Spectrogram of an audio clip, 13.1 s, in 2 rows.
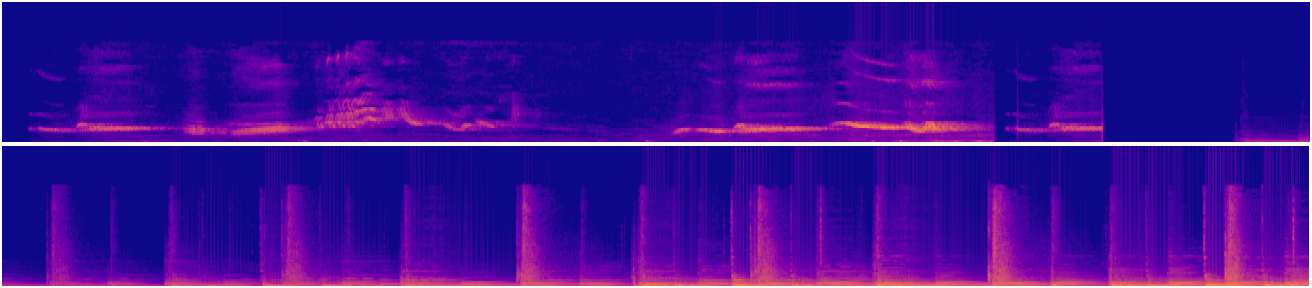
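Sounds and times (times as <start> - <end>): bird chirping and warbling: 0.1 - 5.6.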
